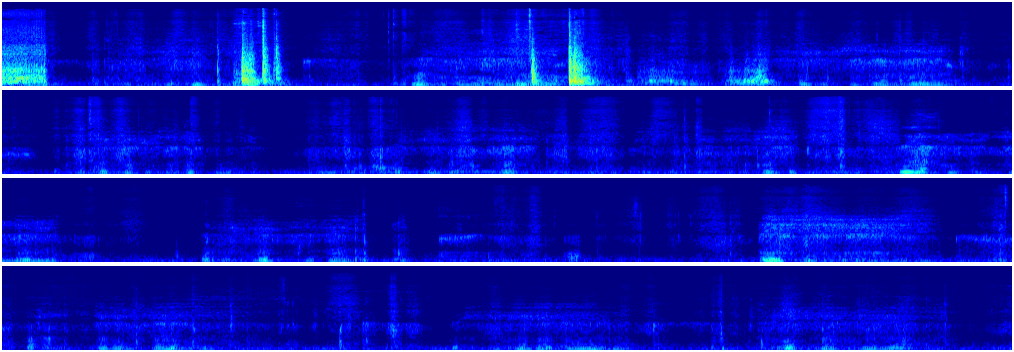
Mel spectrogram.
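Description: A man talking, with a few sharp knocks, the loudest about two and four seconds in.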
